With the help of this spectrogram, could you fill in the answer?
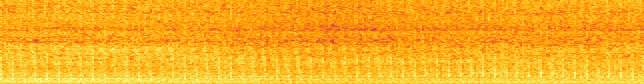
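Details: Lada Kalina engine: sharp metallic knock at about two per second with an even beat over the idle; internal engine knock, cause undetermined.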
